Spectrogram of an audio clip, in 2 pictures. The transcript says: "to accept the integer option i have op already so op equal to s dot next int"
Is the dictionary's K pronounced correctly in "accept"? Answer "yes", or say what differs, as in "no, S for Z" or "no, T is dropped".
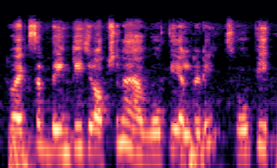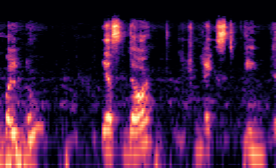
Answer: yes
